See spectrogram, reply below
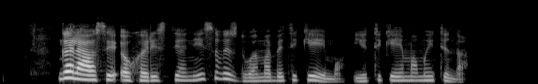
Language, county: Lithuanian, Vilnius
